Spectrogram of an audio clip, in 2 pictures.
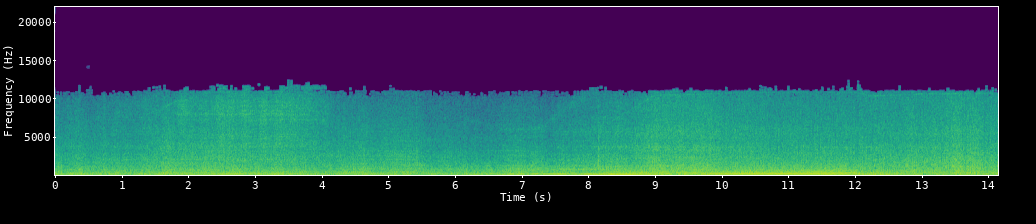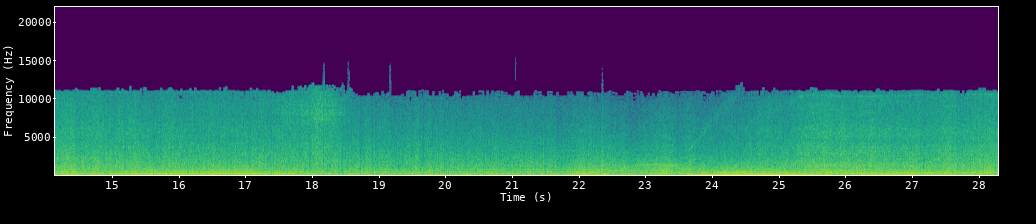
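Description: GMC Syclone's turbocharged 4.3-litre V6 under hard acceleration, heard from inside the cab with road and wind noise. The engine pitch climbs and falls with throttle and gear changes, rising steeply and dropping sharply at a shift near the middle, then climbing again later.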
